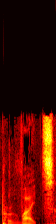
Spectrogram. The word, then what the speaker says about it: provide: 好，所以呢来追求他们所谓的正义。好，透过言论自由，嚷着言论自由，但是呢他们却去伤害别人。好，接下来他说 Netizens should avoid doing these things so that everyone can enjoy the convenience that the internet provides。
